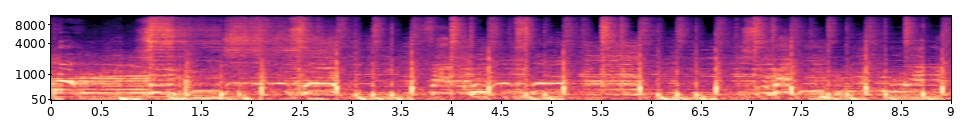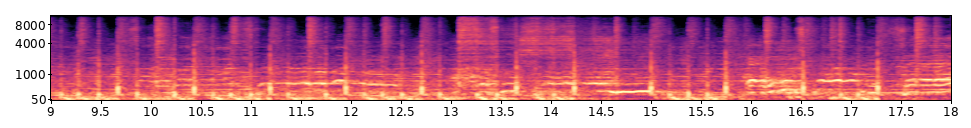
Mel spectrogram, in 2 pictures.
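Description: Drum kit played live in a full band, keeping a steady driving groove of drum and cymbal hits; the drums come in about a second in, after a held chord.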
